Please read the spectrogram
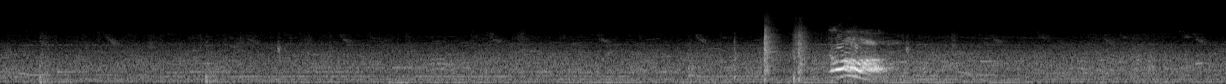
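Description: A spear blade strikes and cuts through a water-filled plastic soda bottle, giving two sharp cracks about eight seconds in. A short, loud yell follows at once. Under it all runs a steady background hum.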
